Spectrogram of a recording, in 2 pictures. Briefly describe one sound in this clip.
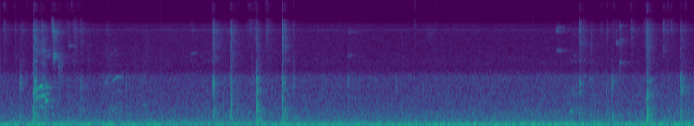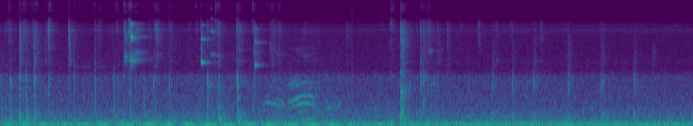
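Footsteps squeak and scuff on a hard court.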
